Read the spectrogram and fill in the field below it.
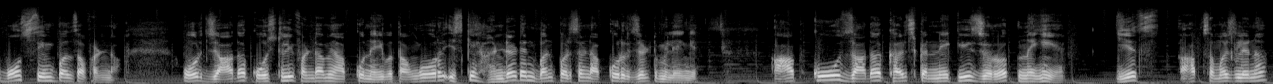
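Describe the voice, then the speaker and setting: A man's voice: a little high, warm tone. A man hosting a farming advice channel, explaining crop care to farmers in a friendly tutorial way, often addressing them as friends.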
